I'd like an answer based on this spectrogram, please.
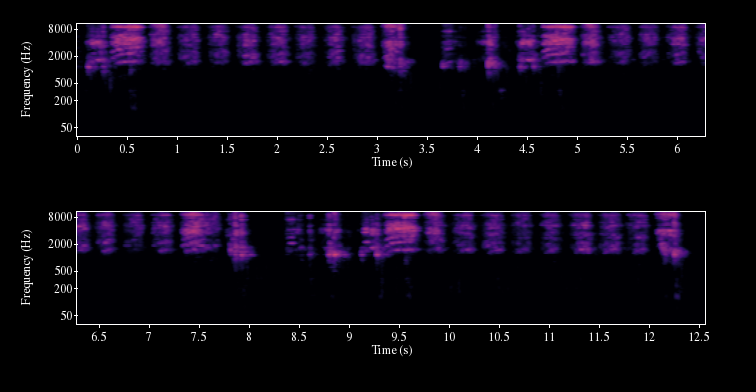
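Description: Lego Mindstorms MindCuber robot working a Rubik's Cube: its motors and plastic parts rasp in quick repeated strokes, several a second, as the arm tips the cube and the turntable turns its layers. The strokes break off briefly twice.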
